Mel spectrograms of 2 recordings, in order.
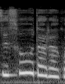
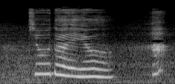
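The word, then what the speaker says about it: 長蛇: 소우다라고 한 거 같은데 이거 소우다 아니고 치우다예요.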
